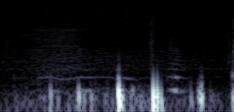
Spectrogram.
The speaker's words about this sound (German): Das ist das, was ich am Spätsommer nicht mag, sind Wespen. Okay, ja. Ab Mitte August werden die nervig, finde ich.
